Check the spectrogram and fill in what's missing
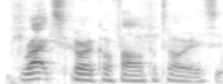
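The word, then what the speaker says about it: Raxacoricofallapatorius: Raxacoricofalopatorius, it's really easy.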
